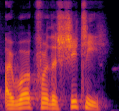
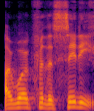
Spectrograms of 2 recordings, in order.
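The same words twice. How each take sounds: First: "city" lisped as "shitty"; mock-Dutch "city" with a slushy sh. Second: Said in the usual way. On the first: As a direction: lisp the s in "city" into a sh sound. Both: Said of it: "if you just add the lisp".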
